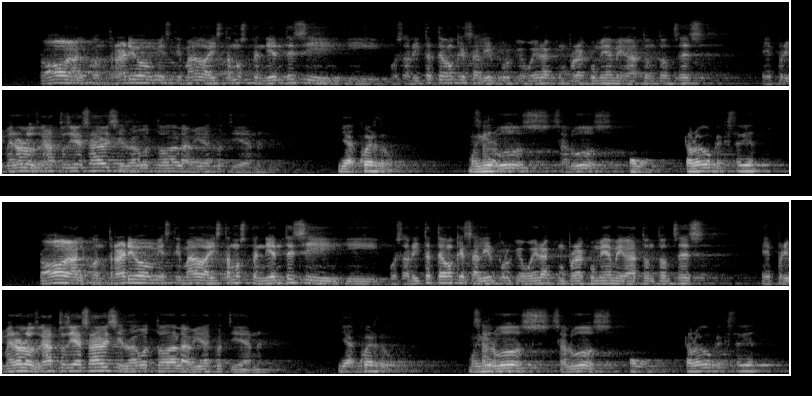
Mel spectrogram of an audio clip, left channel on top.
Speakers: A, on the right; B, on the left.
A: No, al contrario, mi estimado, ahí estamos pendientes y, y pues ahorita tengo que salir porque voy a ir a comprar comida a mi gato, entonces eh, primero los gatos, ya sabes, y luego toda la vida cotidiana.
B: De acuerdo, muy
A: Saludos,
B: bien.
A: saludos.
B: Vale. Hasta luego, hombre, que esté bien.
